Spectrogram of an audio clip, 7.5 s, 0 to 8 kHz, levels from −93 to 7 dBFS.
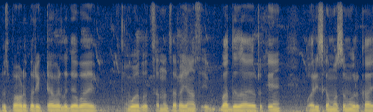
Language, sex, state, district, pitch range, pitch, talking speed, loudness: Hindi, male, Rajasthan, Bikaner, 95-100 Hz, 95 Hz, 185 wpm, -16 LUFS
